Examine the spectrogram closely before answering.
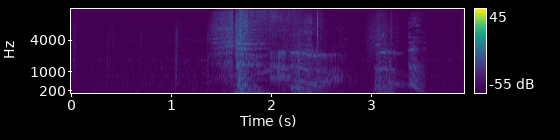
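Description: A blowgun fires a dart with a short, sharp puff.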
